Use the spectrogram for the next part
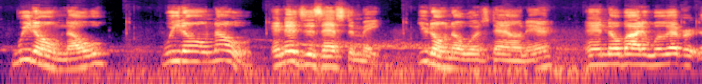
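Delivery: high, loud emphatic insisting; excited. Real, not acted. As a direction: hammer home the unknown. Excited rant about the ocean.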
